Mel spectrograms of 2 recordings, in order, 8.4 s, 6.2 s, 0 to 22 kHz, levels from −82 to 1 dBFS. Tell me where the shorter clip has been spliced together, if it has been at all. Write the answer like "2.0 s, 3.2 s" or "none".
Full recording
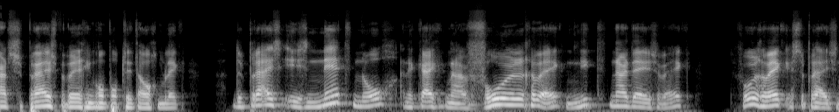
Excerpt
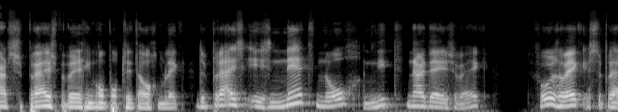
1.9 s, 3.6 s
